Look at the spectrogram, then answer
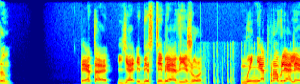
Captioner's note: steps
